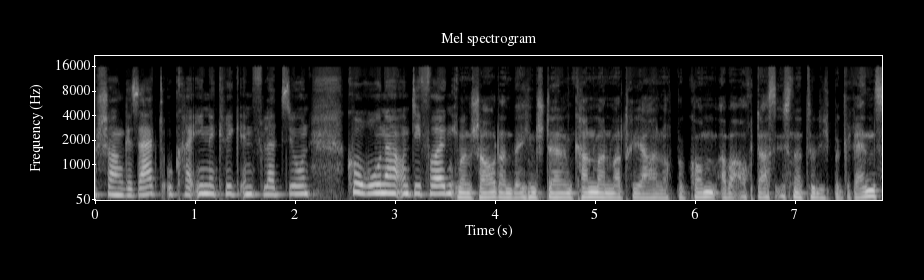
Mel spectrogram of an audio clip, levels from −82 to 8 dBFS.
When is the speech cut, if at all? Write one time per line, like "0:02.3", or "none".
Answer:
0:03.6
